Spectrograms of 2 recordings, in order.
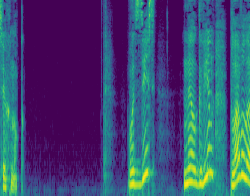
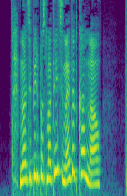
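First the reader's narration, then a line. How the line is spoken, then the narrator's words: Hurried. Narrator (Russian): торопливо добавила она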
